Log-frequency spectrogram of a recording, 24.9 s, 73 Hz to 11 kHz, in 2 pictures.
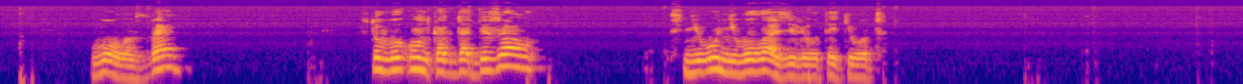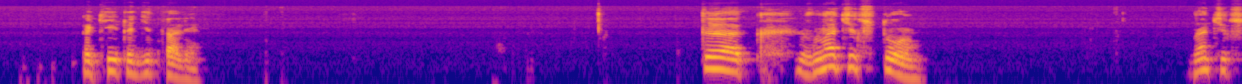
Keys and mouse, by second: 1.4 click, 1.4 h, 3.3 h, 5.4 h, 6.7 click, 8.1 h, 8.9 click, 10.3 h, 12.7 h, 14.1-14.6 middle drag, 15.1 click.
